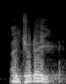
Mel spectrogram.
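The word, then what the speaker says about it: الجديع: gitu dia sebut padahal nama orangnya Abdullah bin Yusuf aljudai bukan alj aljudai I kalau tanya kenapa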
